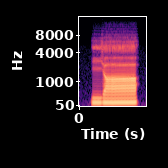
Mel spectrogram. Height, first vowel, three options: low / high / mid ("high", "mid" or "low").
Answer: low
